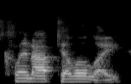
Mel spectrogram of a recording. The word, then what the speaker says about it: clinoptilolite: occurring zeolites we use a zeolite called clinoptilolite and it's spelled just like it sounds clinoptilolite naturally occurring zeolite the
